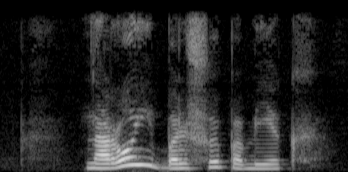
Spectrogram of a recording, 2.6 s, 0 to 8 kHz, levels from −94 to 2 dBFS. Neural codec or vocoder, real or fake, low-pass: none; real; 7.2 kHz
